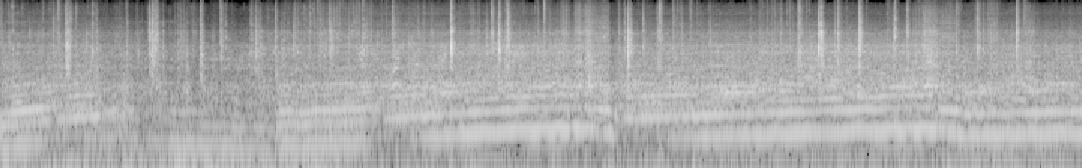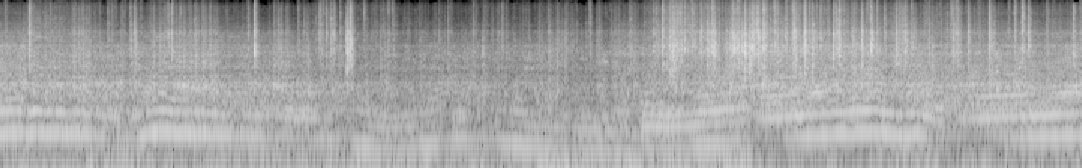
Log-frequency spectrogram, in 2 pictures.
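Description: Vauxhall Nova rally car engine, heard from inside the cabin, revving hard. The pitch climbs and drops back sharply about eight times as the driver changes gear and lifts, with sharp ticks and knocks over the top.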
